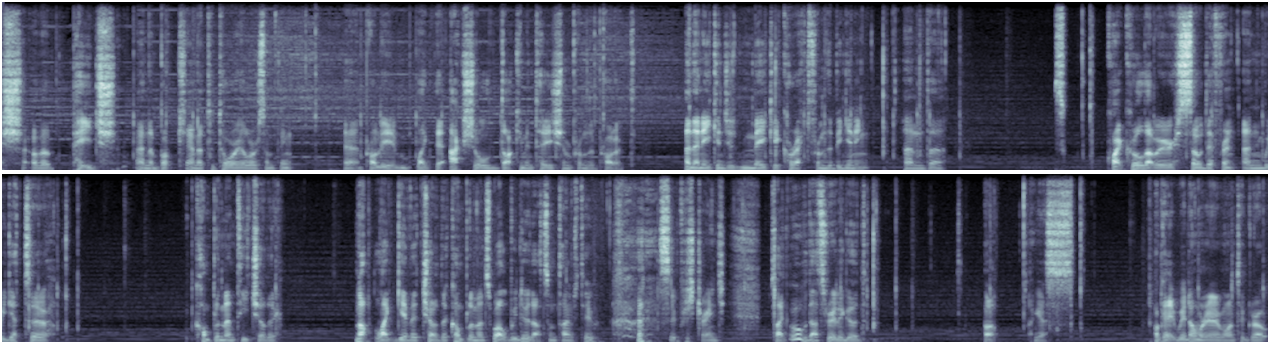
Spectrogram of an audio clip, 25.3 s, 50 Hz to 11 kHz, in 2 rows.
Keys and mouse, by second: 1.1 middle click, 1.6 middle click, 2.8 click, 3.3 middle click, 3.9 middle click, 4.7 middle click, 6.5 click, 7.0 middle click, 7.6 shift+middle click, 8.0 middle click, 8.6 shift+middle click, 9.0 middle click, 10.5 click, 11.2 middle click, 11.8 middle click, 12.8 shift+middle click, 13.1 middle click, 13.7 click, 14.3 middle click, 15.1 middle click, 18.9 middle click, 19.8 middle click, 20.8 middle click, 21.3 shift+middle click, 21.7 middle click, 22.3 middle click, 23.1 click, 24.0 ctrl+z, 24.4 middle click, 25.0 middle click.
